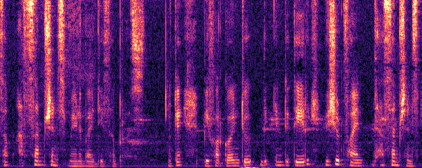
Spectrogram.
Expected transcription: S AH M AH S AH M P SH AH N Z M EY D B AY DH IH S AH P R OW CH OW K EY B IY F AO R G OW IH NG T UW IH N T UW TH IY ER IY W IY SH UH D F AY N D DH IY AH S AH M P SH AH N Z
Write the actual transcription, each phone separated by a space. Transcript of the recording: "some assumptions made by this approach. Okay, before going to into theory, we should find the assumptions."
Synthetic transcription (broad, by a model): S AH M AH S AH M P SH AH N S M EY D B AY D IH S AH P R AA S OW K EY B IY F AO R G OW IH NG T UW IH N T UW T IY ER IY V IY SH UH D F AY N D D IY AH S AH M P SH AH N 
